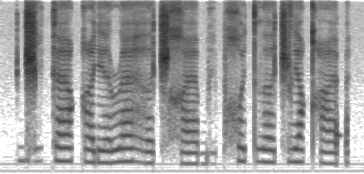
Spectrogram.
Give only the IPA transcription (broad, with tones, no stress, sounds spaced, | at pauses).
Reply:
d͡ʒ i̤˦ k æ˦ q i˨ ɾʲ ɛ˨ ɹ æ˦ ɦ ɜ˨ t͡ʃ χ æ˨ b i̤˨ p χ y˦ t ð ɜ˦ t͡ʃ lʲ a˥ qʰ æ˦ ʔ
